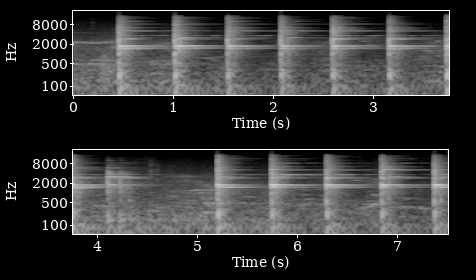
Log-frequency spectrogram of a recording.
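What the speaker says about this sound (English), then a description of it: "Now I'm going to turn it the other way and hammer that side." Sharp metallic hammer strikes ringing on a heated knife blade being straightened, about a dozen evenly spaced blows with a brief pause midway, each note decaying quickly.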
